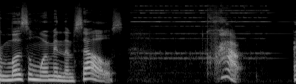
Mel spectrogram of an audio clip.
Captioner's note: phone rings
